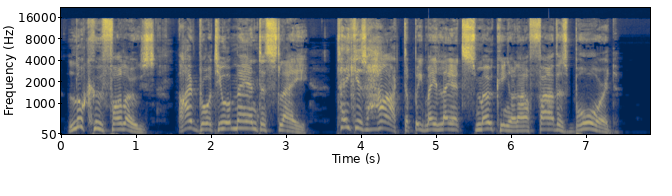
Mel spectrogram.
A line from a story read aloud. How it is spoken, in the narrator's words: cried the girl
